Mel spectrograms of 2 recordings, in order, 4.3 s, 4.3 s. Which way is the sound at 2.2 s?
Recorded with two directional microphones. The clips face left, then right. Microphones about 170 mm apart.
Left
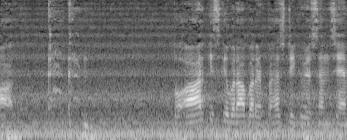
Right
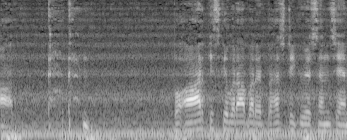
35° right (ahead or behind).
